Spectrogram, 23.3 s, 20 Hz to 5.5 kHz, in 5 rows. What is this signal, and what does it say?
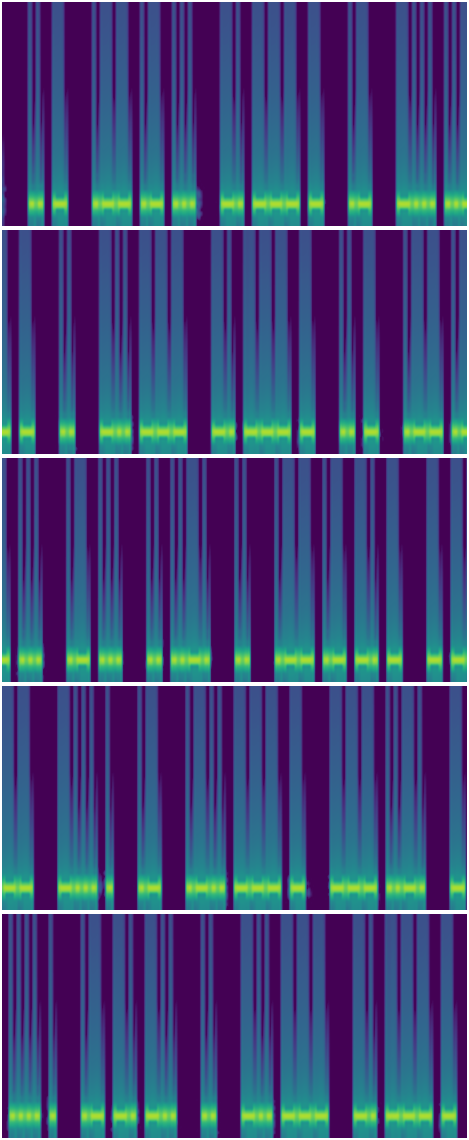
Morse code, heard as a keyed tone, about 30 wpm, 600 Hz. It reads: IT WAS NOT A BUT I DO NOT IT WAS AS IF I WANT TO BE A LOT OF THE AND I DO NOT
